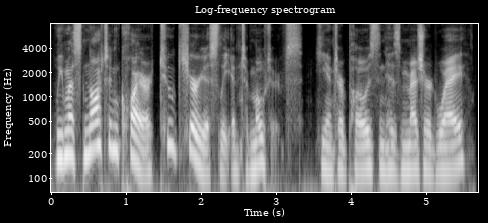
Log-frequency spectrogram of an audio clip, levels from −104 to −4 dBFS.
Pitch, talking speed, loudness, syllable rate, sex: 145 Hz, 145 wpm, -19 LUFS, 5.0 syllables/s, male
